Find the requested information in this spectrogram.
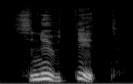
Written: snutit

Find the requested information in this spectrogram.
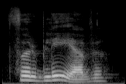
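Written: förblev

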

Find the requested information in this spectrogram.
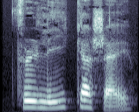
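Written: förlikar sig

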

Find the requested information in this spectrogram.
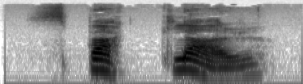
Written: spacklar

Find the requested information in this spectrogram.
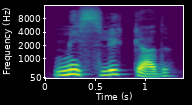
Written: misslyckad

